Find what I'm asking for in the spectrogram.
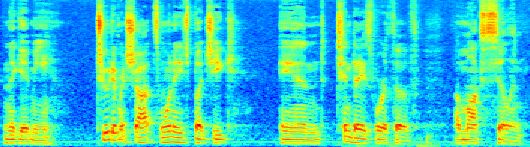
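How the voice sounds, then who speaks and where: A man's voice: sits low, expressive. Stuffy-voiced man hosting a podcast. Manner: earnest, measured storyteller. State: stuffy, congested from a cold. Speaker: podcast host. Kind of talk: podcast storytelling with a moral lesson.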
